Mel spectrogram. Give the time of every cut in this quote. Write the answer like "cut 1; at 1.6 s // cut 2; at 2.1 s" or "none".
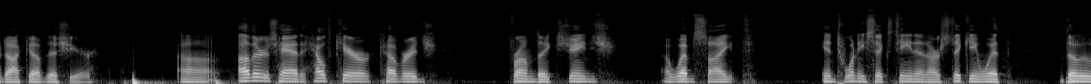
none

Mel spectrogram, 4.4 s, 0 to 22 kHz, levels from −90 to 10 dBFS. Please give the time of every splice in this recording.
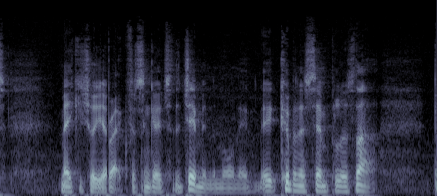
cut 1; at 1.1 s // cut 2; at 2.9 s

